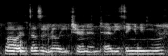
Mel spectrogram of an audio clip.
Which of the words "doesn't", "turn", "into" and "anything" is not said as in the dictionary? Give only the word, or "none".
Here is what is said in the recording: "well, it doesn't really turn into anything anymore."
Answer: none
